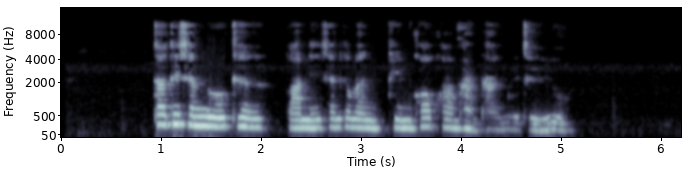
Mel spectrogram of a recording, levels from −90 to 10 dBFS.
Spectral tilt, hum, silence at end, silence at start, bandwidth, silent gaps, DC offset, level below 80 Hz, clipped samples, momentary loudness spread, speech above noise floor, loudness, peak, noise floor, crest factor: -5.5 dB/octave; none; 1.15 s; 0.95 s; 11.5 kHz; none; under 0.1%; -64 dBFS; under 0.1%; 17 LU; 59 dB; -16 LUFS; -2 dBFS; -74 dBFS; 16 dB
